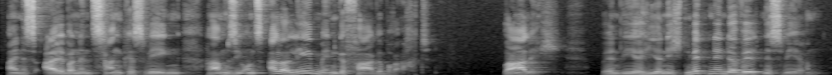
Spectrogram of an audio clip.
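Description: A man reading an audiobook, voicing a calm, stern frontier hero who speaks firmly and commandingly. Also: medium pitch, voice pushed up, lightly acted. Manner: firm and commanding.

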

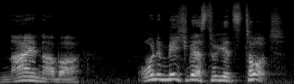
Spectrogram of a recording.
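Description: A man's voice: high-pitched, sing-song, takes it slowly, exaggerated voice. A man voicing a nervous, boastful oil prince in an audiobook, speaking in a subdued, uneasy way.

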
